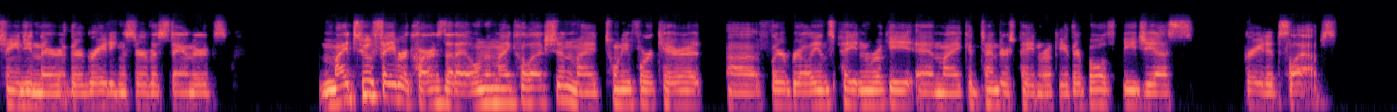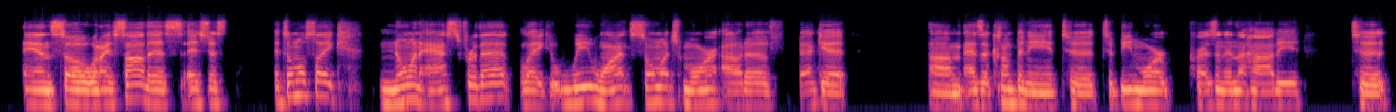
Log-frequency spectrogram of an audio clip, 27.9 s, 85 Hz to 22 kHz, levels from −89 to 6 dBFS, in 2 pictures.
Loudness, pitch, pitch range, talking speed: -19 LUFS, 125 Hz, 115-130 Hz, 155 wpm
